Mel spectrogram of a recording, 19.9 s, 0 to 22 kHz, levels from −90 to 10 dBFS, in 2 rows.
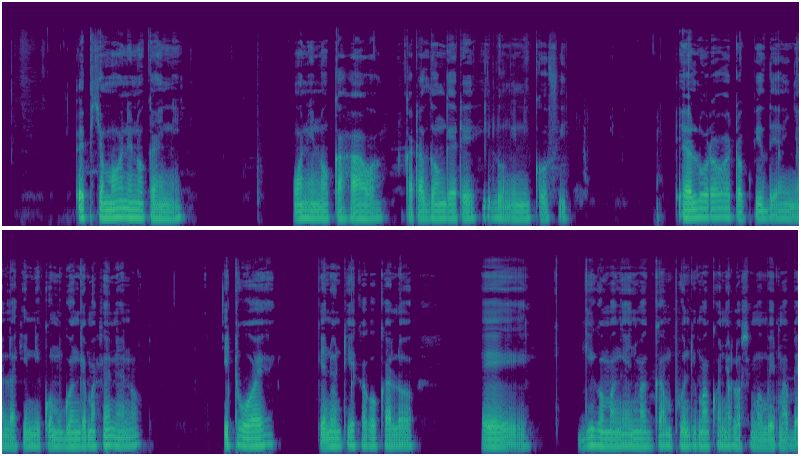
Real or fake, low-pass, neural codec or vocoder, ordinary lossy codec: real; 14.4 kHz; none; none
